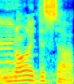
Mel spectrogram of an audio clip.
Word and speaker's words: Noir Désir: Delante te recomendé Olden y en la otra banda que es punk rock francés se escribe Noir Désir, pero en francés se dice Noir de Sa.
